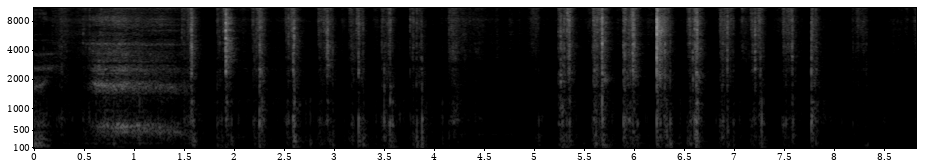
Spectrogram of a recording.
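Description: Tarot cards riffled and shuffled by hand in a quick series of crisp, fluttering snaps, about a dozen close bursts with short pauses between, with some low voice murmur early on.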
